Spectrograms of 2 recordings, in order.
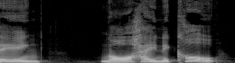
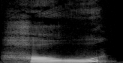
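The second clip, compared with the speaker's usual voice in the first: hou with pitch climbing high; 4 semitones lower than usual. Reviewing Cantonese tones before a test, second tone example: high rising tone on hou. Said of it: "The second tone is high and rising".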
